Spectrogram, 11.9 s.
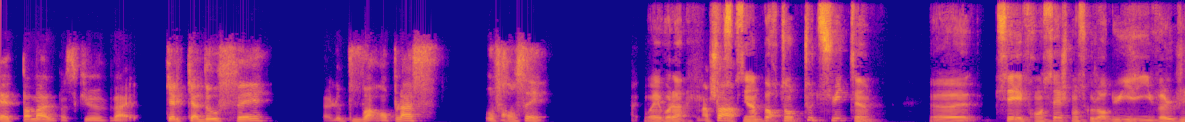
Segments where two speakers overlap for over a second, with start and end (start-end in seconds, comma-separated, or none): none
